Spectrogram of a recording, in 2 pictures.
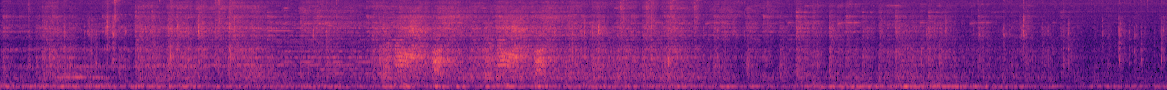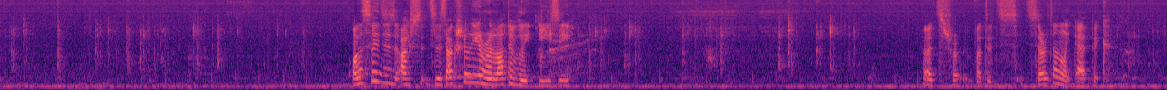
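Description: A low steady hum plays through small desktop speakers.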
